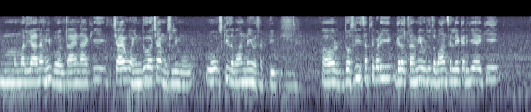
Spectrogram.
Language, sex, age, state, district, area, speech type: Urdu, male, 18-30, Uttar Pradesh, Azamgarh, rural, spontaneous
